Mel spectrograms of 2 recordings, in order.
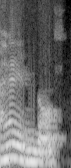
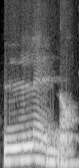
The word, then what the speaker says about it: haine: La la haine. La haine, on dira pas l'ine. Il ne faut pas élarticle devant ce mot puisque nous avons un h aspiré.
